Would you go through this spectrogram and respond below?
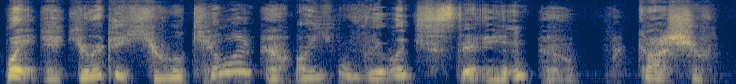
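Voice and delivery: high-pitched starstruck gushing; excited fanboying. Acted. Izuku meeting his idol Stain the hero killer, excited fanboying. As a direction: gush questions like a thrilled fan. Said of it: "Izuku starts fanboying about it".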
